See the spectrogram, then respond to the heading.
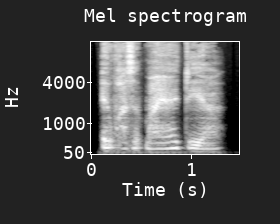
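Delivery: strained delivery. Narrator reads a character's hesitant reply, in a strained voice. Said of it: "she finally said in a strained voice".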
